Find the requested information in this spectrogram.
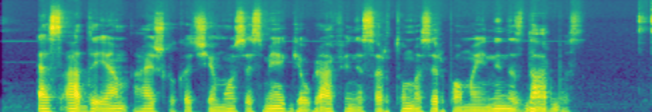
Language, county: Lithuanian, Marijampolė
